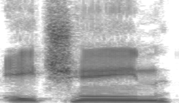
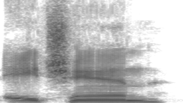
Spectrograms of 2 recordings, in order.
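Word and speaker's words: Achane: We had the whole Devon Achain turns into Achan, but Jean Robinson is now his name is how he's being known because he finally told people about that.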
